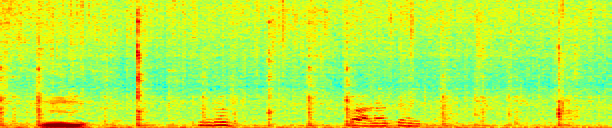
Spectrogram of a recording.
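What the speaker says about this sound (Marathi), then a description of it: "तर काय कांदा फ्राय करते ती चांगल्यापणे" Onion frying in a pan for a Marathi-style snack of leftover chapati pieces, a steady close sizzle with stirring scrapes and a couple of sharp utensil taps, plus a brief voice-like hum early on.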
